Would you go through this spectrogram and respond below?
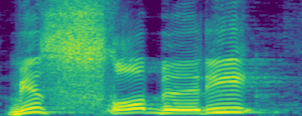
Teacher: بالصبری، با حرف قلقلہ میں سے قلقلہ ادا کریں گے، را کے نیچے زیر آنے کی وجہ سے یہ را باریک ہو جائے گی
